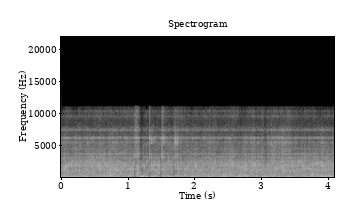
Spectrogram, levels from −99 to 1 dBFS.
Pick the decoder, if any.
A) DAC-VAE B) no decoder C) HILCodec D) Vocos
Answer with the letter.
C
